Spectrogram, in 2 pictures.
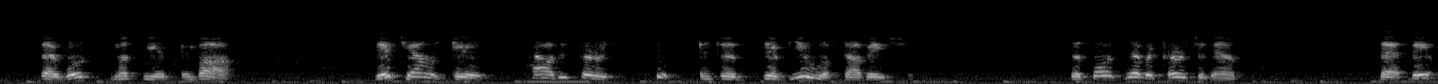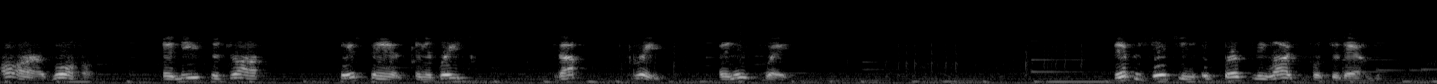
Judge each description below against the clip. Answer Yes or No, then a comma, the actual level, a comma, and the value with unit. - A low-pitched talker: Yes, low, 130 Hz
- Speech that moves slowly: Yes, slow, 100 wpm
